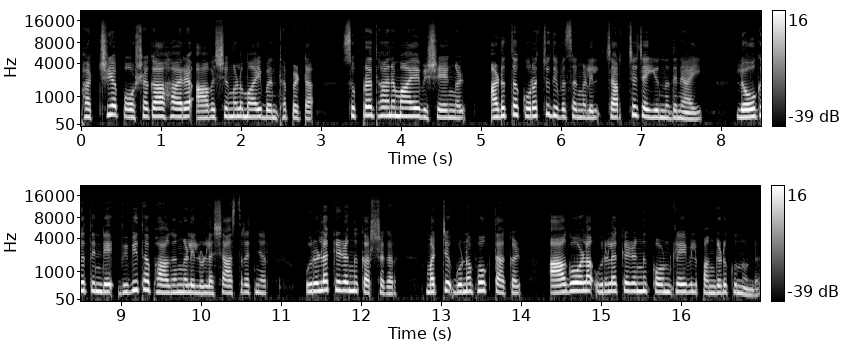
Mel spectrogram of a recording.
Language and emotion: Malayalam, neutral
